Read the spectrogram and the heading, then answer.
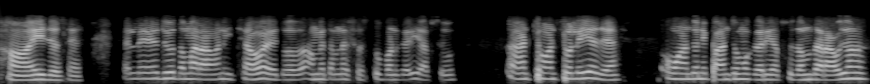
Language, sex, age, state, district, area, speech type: Gujarati, male, 18-30, Gujarat, Anand, urban, conversation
